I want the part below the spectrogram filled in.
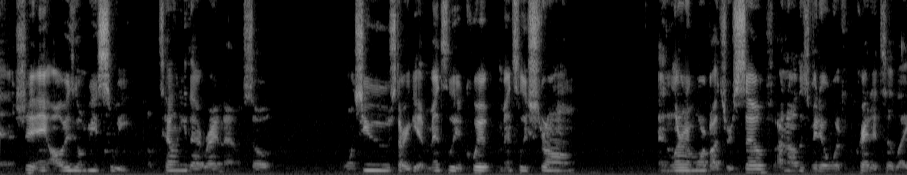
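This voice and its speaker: The speech moves at a moderate pace with big swings in loudness. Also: man. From US South (Augusta, Georgia). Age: 20s. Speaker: vlogger. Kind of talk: casual vlog monologue. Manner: casual, filler-heavy.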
